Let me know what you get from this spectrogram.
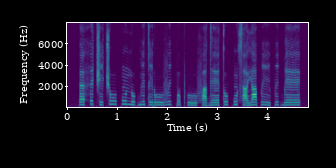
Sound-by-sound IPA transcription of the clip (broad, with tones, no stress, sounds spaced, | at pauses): ɛ˨ h ɪ˦ t͡ʃ i˨ t͡ʃ uː˦ kʷ ũ˦ n u˦˨ ɡ͡b ĩ˦ t i˨ ɾ uː˨ v i˦ k͡p ʊ˨ pʰ uː˨ f a˨ d eː˨ t u˦ kʷ ũ˦ s a˨ j a˦ p iː˦˨ p i˦ ɡ͡b eː˦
